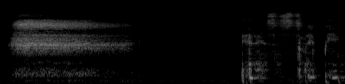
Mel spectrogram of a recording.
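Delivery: unvoiced "Shh, it is sleeping"; hushing whisper. Shown as a demonstration. Teacher modelling a whisper for a sleeping dormouse. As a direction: hush them so the mouse sleeps on. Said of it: "we say".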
